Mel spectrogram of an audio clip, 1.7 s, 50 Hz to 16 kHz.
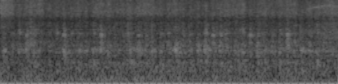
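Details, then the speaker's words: Abandoned 1985 Mercedes 300CD five-cylinder diesel, cold right after start with ether and primed fuel system, cleaned strainer: low even chug, no missing pulses, louder when cold; normal idle on all cylinders. "and once again she's running on all cylinders right out the gate just a just a smidge of chooch"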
